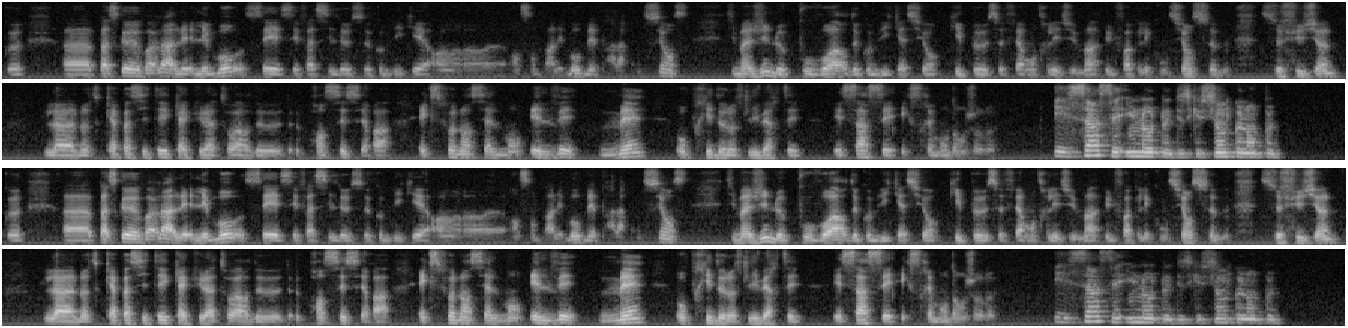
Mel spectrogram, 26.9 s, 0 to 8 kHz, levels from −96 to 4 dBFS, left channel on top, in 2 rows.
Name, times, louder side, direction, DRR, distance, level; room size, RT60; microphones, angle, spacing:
voice 1, 0.6-5.0 5.4-6.8 7.3-13.3 13.9-16.3 16.6-17.3 17.7-19.2 19.4-19.9 20.2-21.4 21.8-23.4, right 4 dB, 65° right, 0.6 m, -28 dB
voice 2, 24.0-26.2, left 5 dB, 85° left, 0.4 m, -27 dB
2.2 x 2.0 x 2.7 m
head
